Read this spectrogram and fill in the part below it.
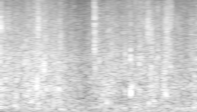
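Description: Water splashes as a creature thrashes in it.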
